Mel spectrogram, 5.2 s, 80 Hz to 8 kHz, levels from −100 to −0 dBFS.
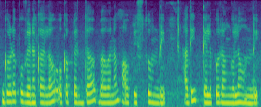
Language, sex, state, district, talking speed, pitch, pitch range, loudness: Telugu, female, Telangana, Mahabubabad, 115 wpm, 215 Hz, 205-230 Hz, -13 LUFS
